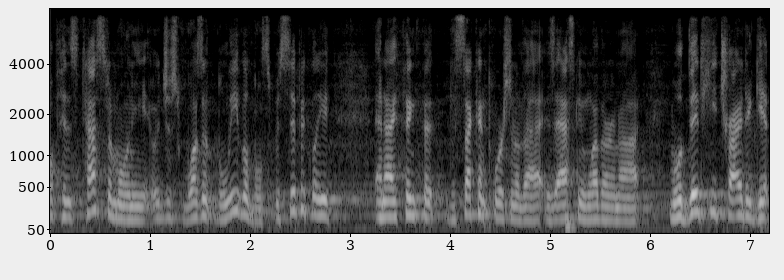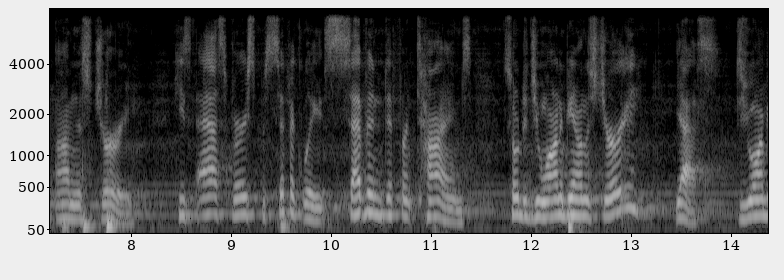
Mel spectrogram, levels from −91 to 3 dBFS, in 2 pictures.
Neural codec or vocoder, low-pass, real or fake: codec, 24 kHz, 6 kbps, HILCodec; 7.2 kHz; fake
